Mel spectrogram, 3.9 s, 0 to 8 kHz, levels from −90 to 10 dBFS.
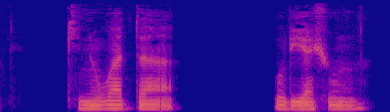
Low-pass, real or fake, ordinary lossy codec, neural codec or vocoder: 7.2 kHz; real; MP3, 32 kbps; none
